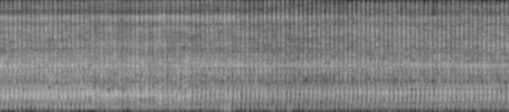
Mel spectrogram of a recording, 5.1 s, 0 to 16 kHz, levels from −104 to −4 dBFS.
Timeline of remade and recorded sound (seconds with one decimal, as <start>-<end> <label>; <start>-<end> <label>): 0.0-0.9 recorded; 0.9-1.9 remade; 1.9-5.1 recorded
